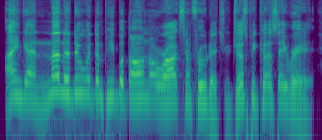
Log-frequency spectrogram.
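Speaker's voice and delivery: high, indignant mock voice; mock indignant activist. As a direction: play an indignant activist, huffy. Voicing an activist mocking the foundation.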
